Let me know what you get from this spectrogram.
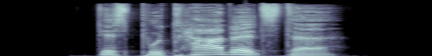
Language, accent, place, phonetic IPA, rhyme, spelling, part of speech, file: German, Germany, Berlin, [ˌdɪspuˈtaːbl̩stə], -aːbl̩stə, disputabelste, adjective, De-disputabelste.ogg
- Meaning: inflection of disputabel: 1. strong/mixed nominative/accusative feminine singular superlative degree 2. strong nominative/accusative plural superlative degree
